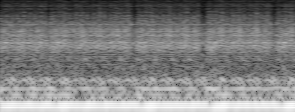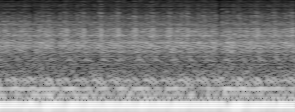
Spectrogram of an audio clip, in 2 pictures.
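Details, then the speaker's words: Diesel truck at idle with rough clatter and an occasional stumble a couple of times; intermittent miss seemingly linked to switching the lights, instrument cluster faulty; mismatched-flow injectors suspected, cause unconfirmed. "It's not perfect. It's like whatever it is isn't absolutely related to the lights, but it's something's up."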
